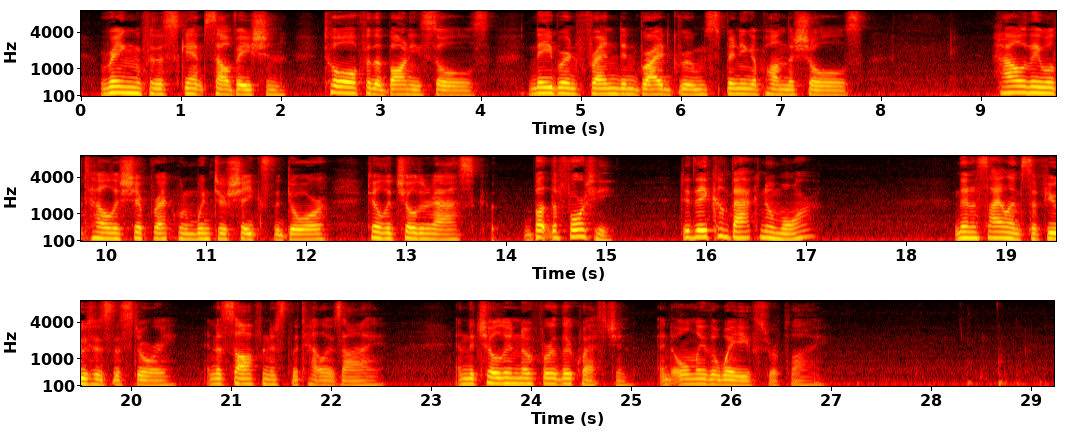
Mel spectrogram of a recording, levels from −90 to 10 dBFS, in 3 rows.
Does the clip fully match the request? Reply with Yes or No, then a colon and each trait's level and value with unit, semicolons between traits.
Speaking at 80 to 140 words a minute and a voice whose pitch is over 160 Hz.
No: slow, 135 wpm; low, 135 Hz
